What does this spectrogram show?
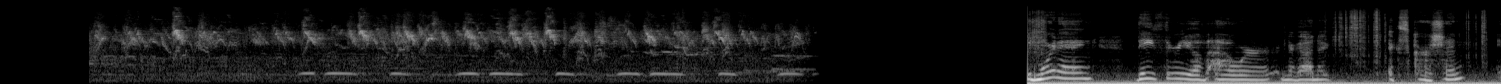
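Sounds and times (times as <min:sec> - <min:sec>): small birds chirping and twittering: 0:00.9 - 0:08.2.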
